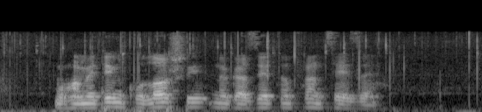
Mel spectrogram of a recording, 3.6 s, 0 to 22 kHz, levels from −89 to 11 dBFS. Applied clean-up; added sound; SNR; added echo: none; Frying (food); 16 dB; none.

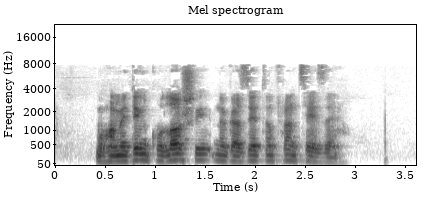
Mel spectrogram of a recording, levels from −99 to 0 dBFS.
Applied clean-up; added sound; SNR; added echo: none; none; none; none.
